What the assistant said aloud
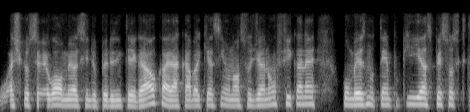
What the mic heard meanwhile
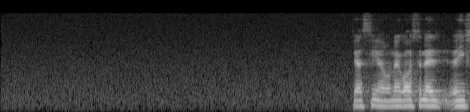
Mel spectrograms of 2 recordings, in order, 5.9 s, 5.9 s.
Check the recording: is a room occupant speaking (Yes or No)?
Yes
